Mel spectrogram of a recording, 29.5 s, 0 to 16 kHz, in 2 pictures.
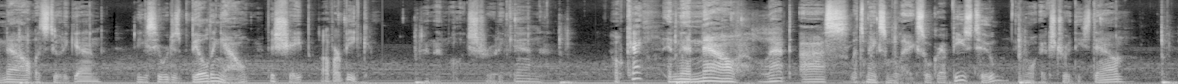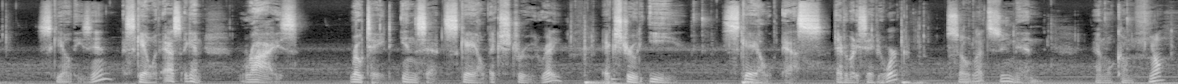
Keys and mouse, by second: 0.3 e, 1.4 g, 2.6 g, 3.2 g, 4.2 click, 4.5 g, 4.7 3, 5.2 e, 7.0 g, 8.5 3, 9.2 click, 10.9 shift+click, 12.8 e, 14.5 s, 16.2 g, 22.1 e, 24.0 s, 26.0 ctrl+s, 26.9 shift+click, 27.1 shift+middle drag, 28.7 click.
